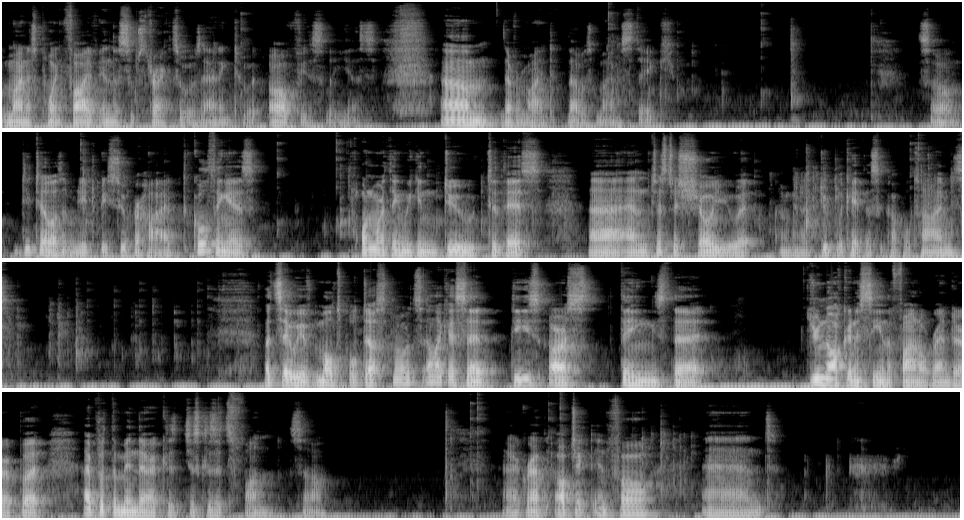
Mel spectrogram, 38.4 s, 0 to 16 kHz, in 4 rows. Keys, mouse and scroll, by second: 0.1 middle click, 0.6 middle click, 0.9-1.5 scroll up 2, 1.4 middle click, 2.4 shift+click, 6.3 middle click, 6.6 middle click, 6.6 scroll down 1, 6.9 scroll up 3, 7.6 click, 10.6 middle click, 10.8-11.9 scroll down 7, 11.0 middle click, 11.4 middle click, 11.9 middle click, 12.4 click, 13.1 middle click, 13.1 scroll up 1, 13.3 scroll down 2, 13.7 middle click, 13.9 scroll down 1, 14.5 middle click, 14.5 scroll down 4, 14.8 scroll up 1, 15.0 middle click, 15.2 scroll down 1, 15.8 alt+middle click, 16.1 middle click, 16.3 scroll down 1, 16.5 alt+middle click, 16.8-17.1 scroll up 2, 17.0 middle click, 17.8 shift+d, 19.4 shift+r, 19.6 shift+r, 19.9 shift+r, 20.1 middle click, 20.4 scroll down 1, 20.6 alt+middle click, 21.0 scroll up 1, 21.2 middle click, 22.4 scroll up 3, 22.5 middle click, 23.0 shift+a, 34.8 scroll up 3, 34.9 middle click, 35.4 shift+a.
